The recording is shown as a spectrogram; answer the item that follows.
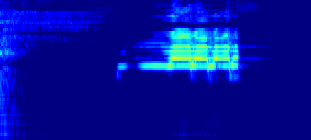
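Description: A short synthesized musical sting, a little under a second long, coming in about a second in: a bright cluster of high electronic notes that stops abruptly.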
